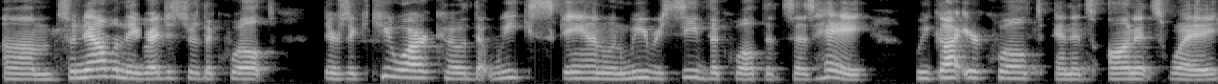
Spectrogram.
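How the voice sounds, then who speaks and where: In a normal speaking voice, a woman speaks at a moderate pace and medium pitch with fairly even intonation, on a very clean recording with a silent background. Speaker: quilting charity organizer. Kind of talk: casual interview storytelling.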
